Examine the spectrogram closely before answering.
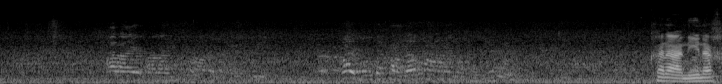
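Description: Several men talk quietly nearby.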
